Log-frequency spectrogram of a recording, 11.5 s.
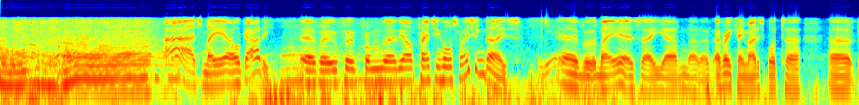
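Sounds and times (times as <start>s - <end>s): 
Porsche 944 race car engine passing: 0.0s - 3.0s, 3.6s - 5.4s
speech: 2.5s - 11.4s.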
